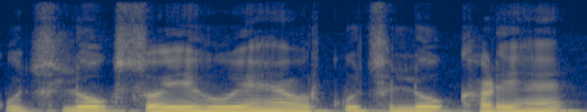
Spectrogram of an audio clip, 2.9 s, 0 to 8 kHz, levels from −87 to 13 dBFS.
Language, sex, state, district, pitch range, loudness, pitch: Hindi, male, Jharkhand, Deoghar, 135-145 Hz, -16 LUFS, 140 Hz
